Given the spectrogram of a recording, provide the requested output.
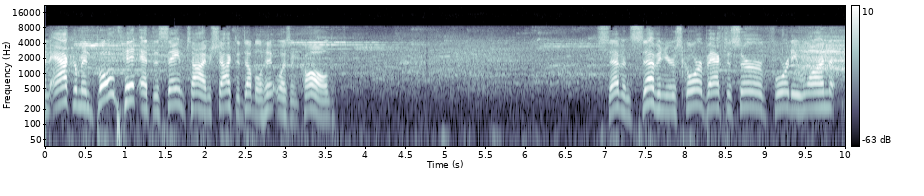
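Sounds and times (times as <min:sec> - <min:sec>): volleyball court noise: 0:00.0 - 0:10.0.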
